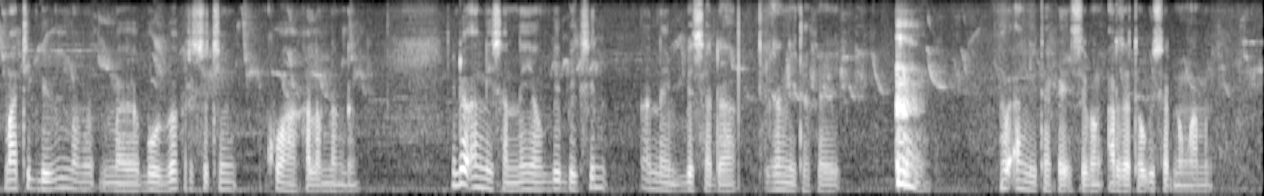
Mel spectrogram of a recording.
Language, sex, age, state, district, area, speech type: Bodo, male, 18-30, Assam, Baksa, rural, spontaneous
